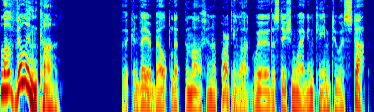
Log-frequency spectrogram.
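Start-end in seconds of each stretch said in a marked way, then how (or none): 0.0-1.2 high, thrilled, excited cry. Arriving at a villain convention with his friends, crying with excitement. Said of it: "Stuart cried with excitement".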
